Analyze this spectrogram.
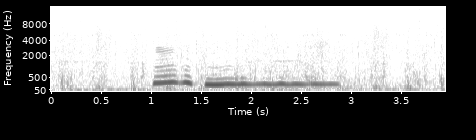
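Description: A man sings a few drawn-out notes close to a microphone.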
